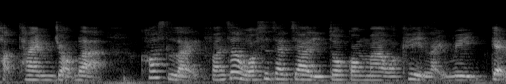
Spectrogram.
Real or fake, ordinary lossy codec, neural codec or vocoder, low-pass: real; none; none; none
